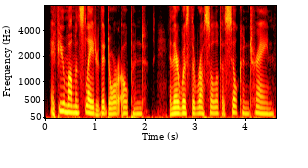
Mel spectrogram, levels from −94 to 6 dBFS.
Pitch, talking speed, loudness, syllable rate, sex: 155 Hz, 205 wpm, -20 LUFS, 5.7 syllables/s, female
